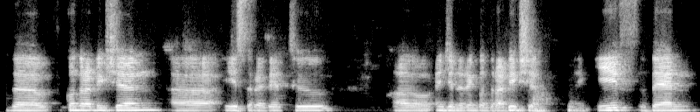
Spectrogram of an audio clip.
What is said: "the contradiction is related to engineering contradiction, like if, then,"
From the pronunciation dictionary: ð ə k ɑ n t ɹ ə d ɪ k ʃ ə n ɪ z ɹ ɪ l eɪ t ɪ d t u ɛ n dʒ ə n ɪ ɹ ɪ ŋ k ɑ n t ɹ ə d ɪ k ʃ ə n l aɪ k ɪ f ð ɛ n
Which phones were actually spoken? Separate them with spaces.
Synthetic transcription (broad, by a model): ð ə k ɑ n t ɹ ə d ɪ k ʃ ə n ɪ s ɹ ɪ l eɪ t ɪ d t u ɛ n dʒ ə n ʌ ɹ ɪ ŋ k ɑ n t ɹ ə d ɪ k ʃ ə n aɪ ɪ f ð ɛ n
